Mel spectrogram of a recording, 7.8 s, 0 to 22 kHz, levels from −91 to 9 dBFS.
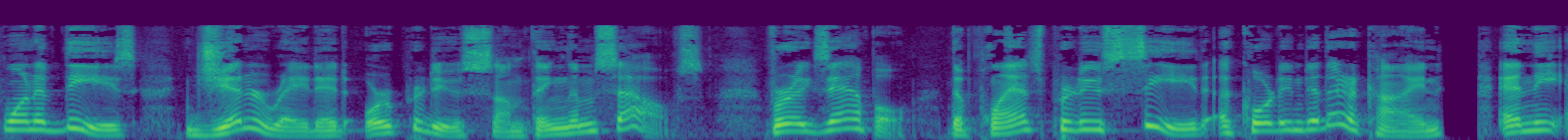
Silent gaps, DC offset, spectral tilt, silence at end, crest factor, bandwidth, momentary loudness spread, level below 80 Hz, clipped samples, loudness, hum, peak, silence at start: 7.30-7.34 s; under 0.1%; -4 dB/octave; 0.05 s; 18 dB; 11.5 kHz; 7 LU; -54 dBFS; under 0.1%; -20 LUFS; none; -2 dBFS; 0 s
